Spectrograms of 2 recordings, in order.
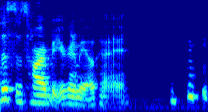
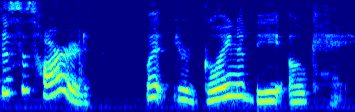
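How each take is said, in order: First: The voice sounds flat and cold. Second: The voice sounds warm and soothing. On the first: The words offer little real comfort. The speaker calls it wrong. "Not so much" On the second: The words offer real comfort and care. The speaker calls it right. "A soothing tone is like a verbal hug"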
